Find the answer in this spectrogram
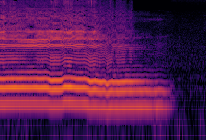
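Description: A singer's voice holding one long note of a devotional song, steady with a slight waver, then fading out about three and a half seconds in.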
